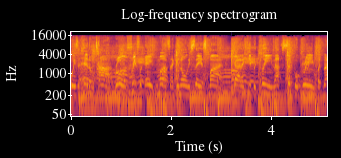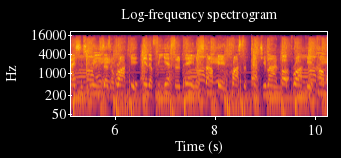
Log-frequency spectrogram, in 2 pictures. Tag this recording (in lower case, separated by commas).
music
